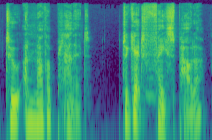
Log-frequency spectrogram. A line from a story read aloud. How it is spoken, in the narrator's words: said Dirk in a whisper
